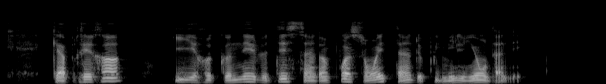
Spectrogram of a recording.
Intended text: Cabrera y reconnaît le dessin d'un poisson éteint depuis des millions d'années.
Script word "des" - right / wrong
wrong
